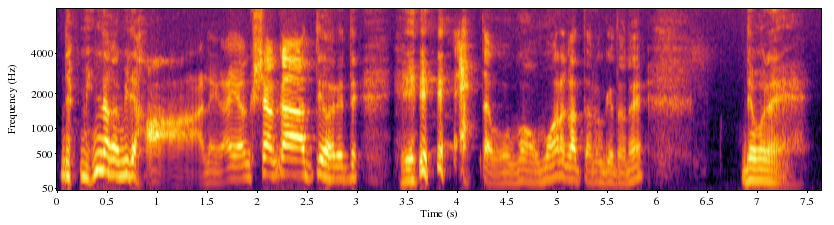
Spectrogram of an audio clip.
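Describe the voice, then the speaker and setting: Husky older man telling a rambling story. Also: on the high side, lively intonation, a little fast, darkish tone. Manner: rambling storytelling with laughs and quoted voices. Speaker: actor recalling a film shoot. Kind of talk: casual tipsy monologue.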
